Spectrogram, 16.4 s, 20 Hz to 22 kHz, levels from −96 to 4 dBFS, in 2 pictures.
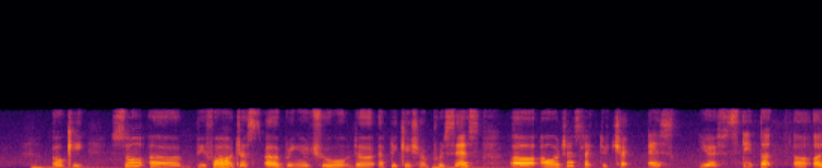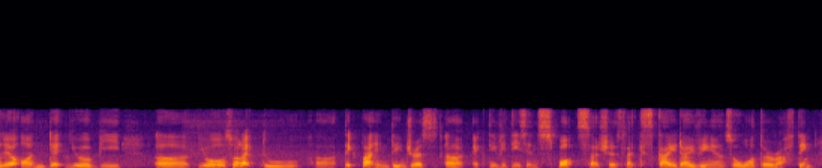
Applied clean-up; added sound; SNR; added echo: none; Bowed string instrument; 18 dB; none.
